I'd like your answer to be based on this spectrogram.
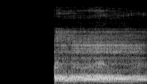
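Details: Patient with likely pseudobulbar palsy, plus dysphagia and facial palsy; very hoarse, strained voice with possible adductor spasm resembling spasmodic dysphonia: spastic dysarthria with hoarse, strained voice.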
